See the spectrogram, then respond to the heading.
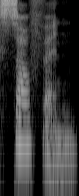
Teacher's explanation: Well, the word is spelled with FT, and the full pronunciation includes the T in everyday relaxed conversations. Many speakers will omit the T sound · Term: very common reduction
